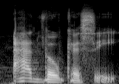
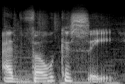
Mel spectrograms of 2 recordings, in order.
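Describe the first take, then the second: First: The stress is not on the second syllable. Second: The stress is on the second syllable. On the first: The speaker calls it right. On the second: The speaker calls it wrong.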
